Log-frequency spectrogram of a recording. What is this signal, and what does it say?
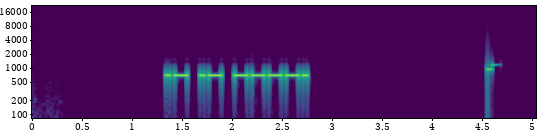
Morse code, heard as a keyed tone, about 27 wpm, 700 Hz. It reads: AA9
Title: USA Call Sign Prefixes - 28wpm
